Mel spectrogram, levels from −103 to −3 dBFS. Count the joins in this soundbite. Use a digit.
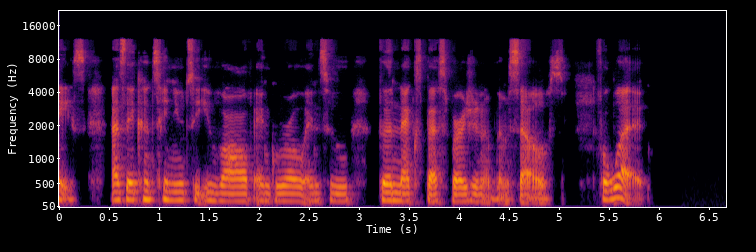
1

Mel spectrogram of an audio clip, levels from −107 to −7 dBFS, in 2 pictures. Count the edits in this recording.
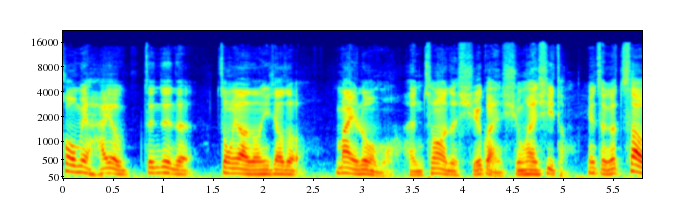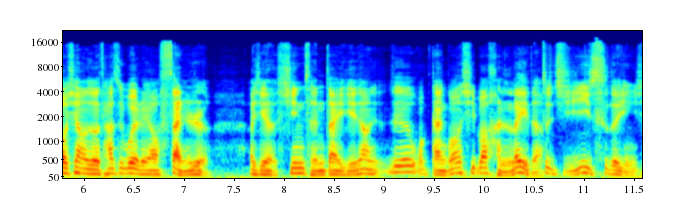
2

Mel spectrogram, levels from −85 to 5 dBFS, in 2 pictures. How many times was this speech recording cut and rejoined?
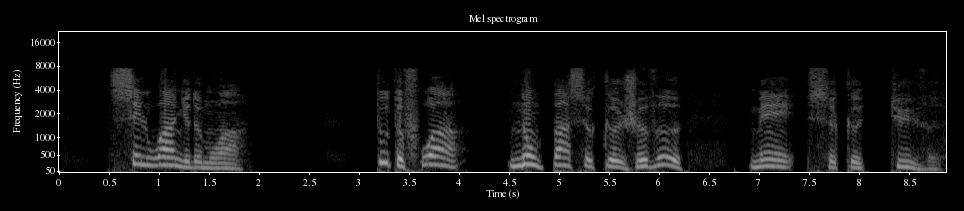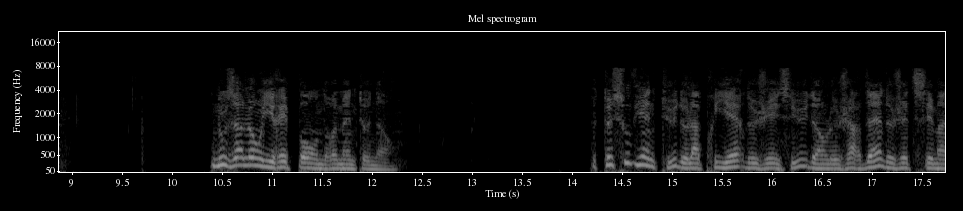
1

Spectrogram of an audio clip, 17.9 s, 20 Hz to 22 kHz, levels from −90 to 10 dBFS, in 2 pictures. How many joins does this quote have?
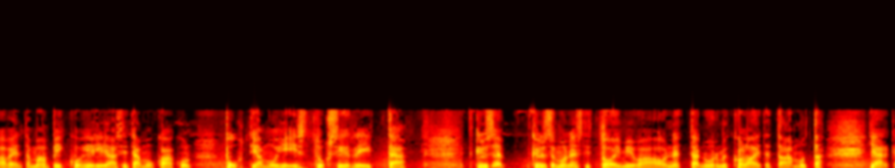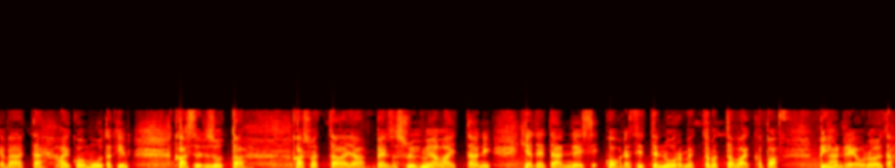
2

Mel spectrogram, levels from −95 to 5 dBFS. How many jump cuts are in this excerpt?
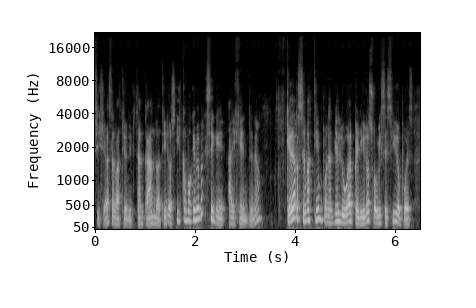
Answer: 0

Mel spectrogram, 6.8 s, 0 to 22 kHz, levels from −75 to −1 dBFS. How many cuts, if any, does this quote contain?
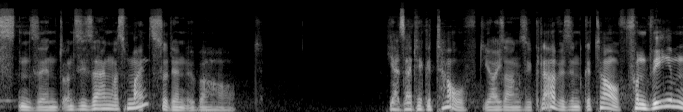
1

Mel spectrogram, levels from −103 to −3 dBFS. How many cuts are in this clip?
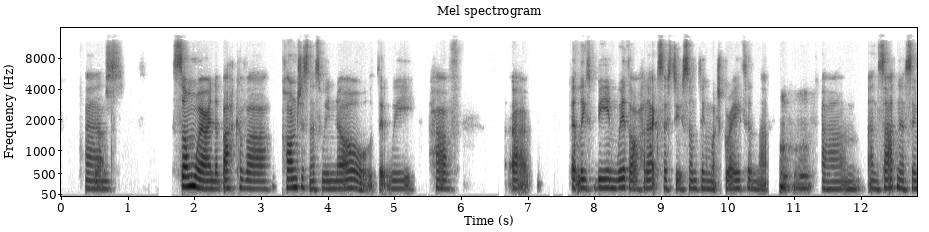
1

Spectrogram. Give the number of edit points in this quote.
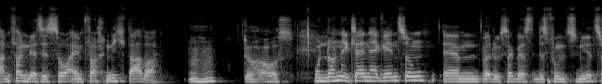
1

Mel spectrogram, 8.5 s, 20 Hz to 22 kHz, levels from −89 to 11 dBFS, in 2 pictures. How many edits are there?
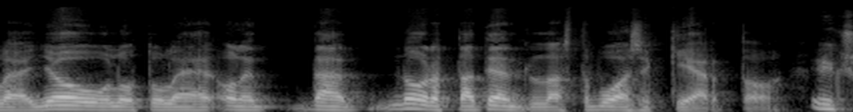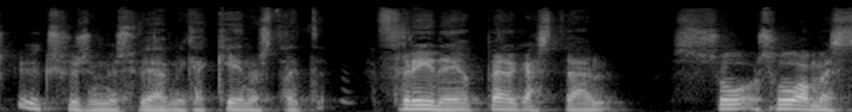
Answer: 2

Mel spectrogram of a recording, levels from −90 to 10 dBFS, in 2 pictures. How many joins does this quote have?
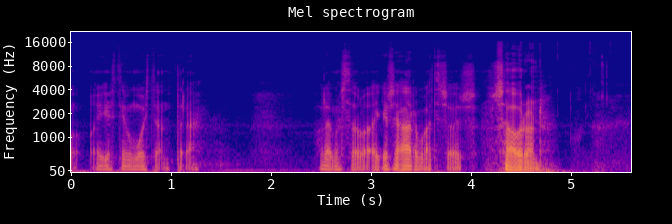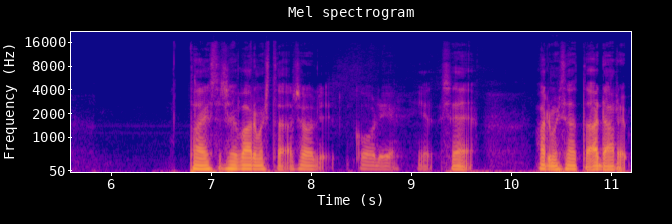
0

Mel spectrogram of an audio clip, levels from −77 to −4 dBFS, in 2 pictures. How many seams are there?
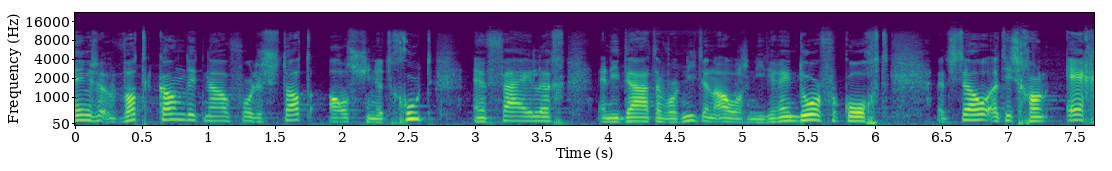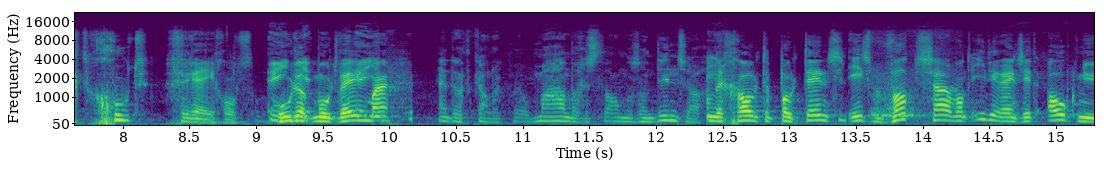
3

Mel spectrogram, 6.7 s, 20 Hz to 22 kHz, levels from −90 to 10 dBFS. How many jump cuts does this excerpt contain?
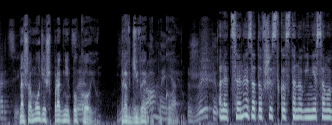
1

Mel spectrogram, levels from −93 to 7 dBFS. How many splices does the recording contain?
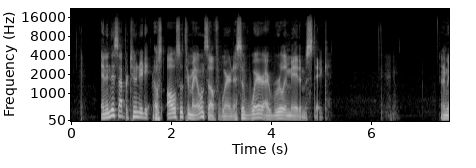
2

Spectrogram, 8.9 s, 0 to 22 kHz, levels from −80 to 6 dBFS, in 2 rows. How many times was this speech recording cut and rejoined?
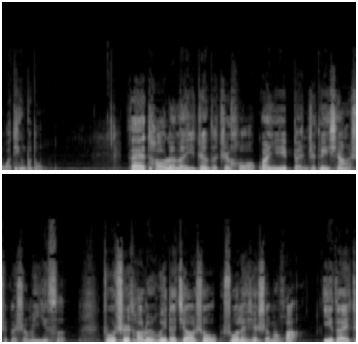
1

